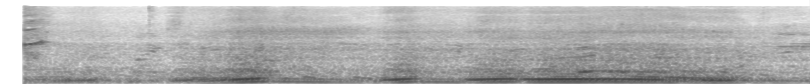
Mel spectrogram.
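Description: Air-cooled flat-four engine of a VW bay-window bus revved hard for a burnout: two short rising revs, then a longer one held for over a second before it drops away near the end.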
